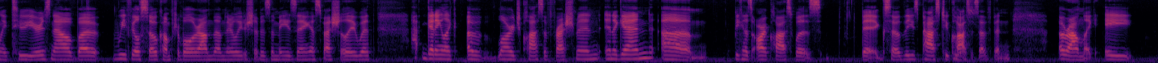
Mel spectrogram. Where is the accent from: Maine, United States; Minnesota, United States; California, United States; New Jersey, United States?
California, United States; Petaluma; I'm from Petaluma, California, which is up in NorCal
